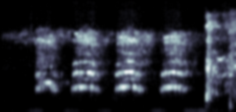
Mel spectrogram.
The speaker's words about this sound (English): Did you hear? Yeah. That's outside. It's a horrible scream. We will be looping that. We'll be looping that in post and replacing it with a much better scream. That was from outside audio.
